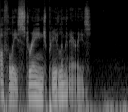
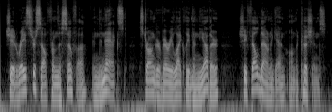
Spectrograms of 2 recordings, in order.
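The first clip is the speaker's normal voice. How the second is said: ordinary delivery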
